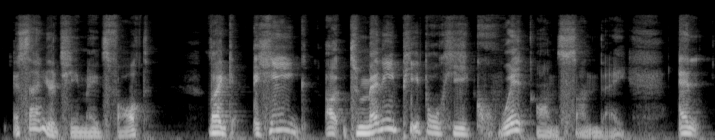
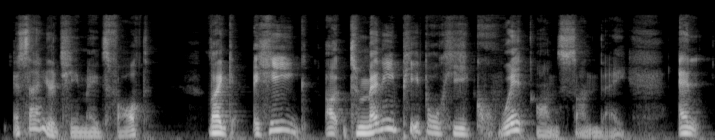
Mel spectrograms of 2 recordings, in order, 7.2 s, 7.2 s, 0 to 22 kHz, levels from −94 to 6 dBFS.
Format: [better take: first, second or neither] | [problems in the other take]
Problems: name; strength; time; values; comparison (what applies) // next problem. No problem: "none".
second | distortion; slight; 10 dB below the speech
